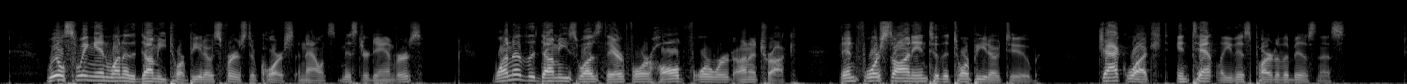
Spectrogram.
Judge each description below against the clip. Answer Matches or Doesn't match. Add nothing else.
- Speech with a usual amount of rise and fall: Matches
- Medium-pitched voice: Doesn't match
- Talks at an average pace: Matches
